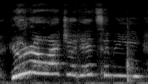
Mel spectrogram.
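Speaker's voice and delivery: high, loud accusing wail; crashing out. Retold or imitated. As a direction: hurl a hammed-up hysterical accusation. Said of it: "she's there crashing out".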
